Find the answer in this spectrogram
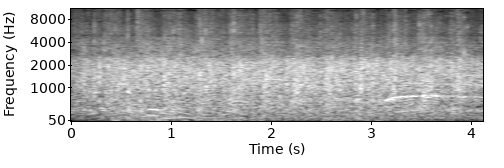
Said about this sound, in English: An audience erupted in applause when he took to the stage after a performance of his production of Dead Souls this week.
